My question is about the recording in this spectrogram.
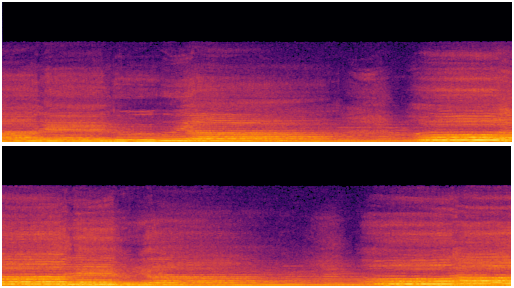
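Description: A woman singing a slow worship song into a microphone with accompaniment, in long held notes, growing louder about five seconds in.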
